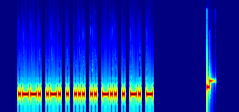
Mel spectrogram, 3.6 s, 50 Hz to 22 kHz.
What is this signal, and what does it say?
Morse code, heard as a keyed tone, about 40 wpm, 700 Hz. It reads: PRESIDENT
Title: Sets of 2 Words - New Word Drill - 40wpm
